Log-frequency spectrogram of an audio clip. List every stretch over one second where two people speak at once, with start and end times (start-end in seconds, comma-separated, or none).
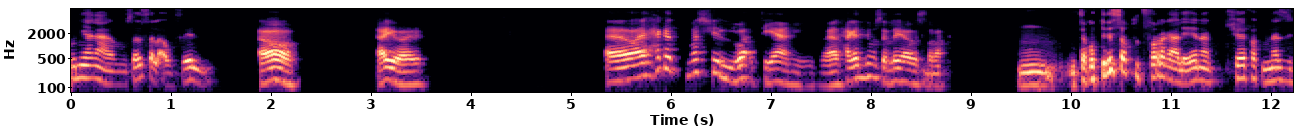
none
